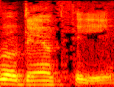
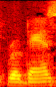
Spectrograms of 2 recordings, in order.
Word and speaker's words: Rodanthe: And it's pronounced Rodanthe. – Rodanthe. – So, thee. Thee. You could go something with that, with a thee sound.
